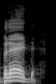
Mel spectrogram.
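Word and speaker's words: bread: कुछ शब्दों में ए लिखा होता है लेकिन बोलते समय उसकी ध्वनि नहीं आती है। यहां पर देखिए जैसे लिखा है ब्रेड। अब यहां पर ए लिखा तो है लेकिन इसको हम क्या पढ़ रहे हैं? बी आर ई डी ब्रेड।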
